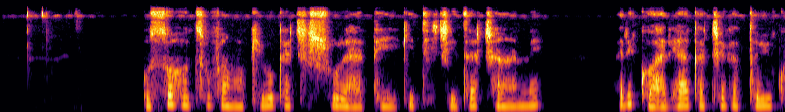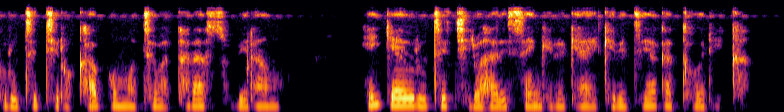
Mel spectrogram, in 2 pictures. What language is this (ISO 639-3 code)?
run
